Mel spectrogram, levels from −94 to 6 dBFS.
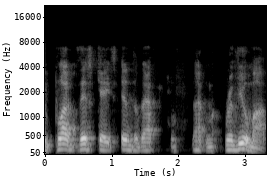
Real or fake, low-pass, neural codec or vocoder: fake; 7.2 kHz; codec, 16 kHz, 4 kbps, FunCodec, trained on LibriTTS, 50 frames a second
